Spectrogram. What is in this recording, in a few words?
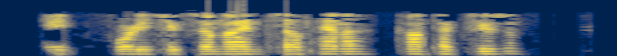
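Tempe police department, scanner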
